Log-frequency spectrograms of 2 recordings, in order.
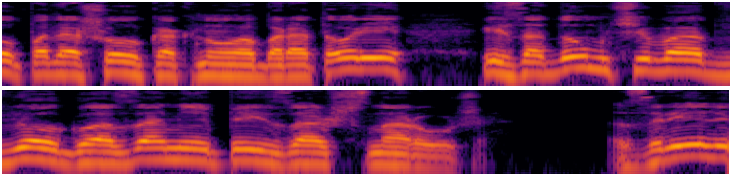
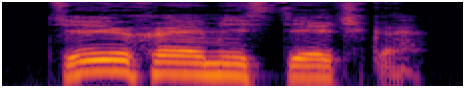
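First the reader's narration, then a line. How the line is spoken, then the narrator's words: Sighing. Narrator (Russian): вздохнул Холл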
